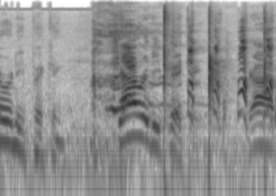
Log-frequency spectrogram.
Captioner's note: laughter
